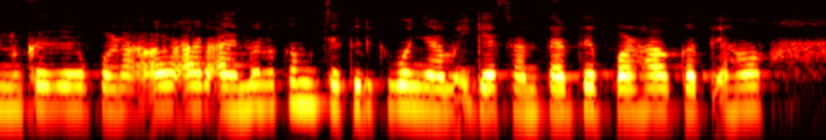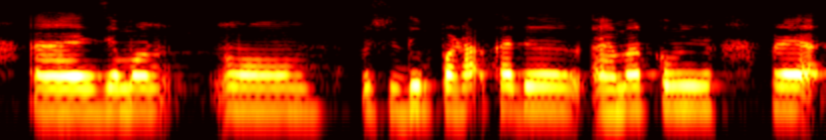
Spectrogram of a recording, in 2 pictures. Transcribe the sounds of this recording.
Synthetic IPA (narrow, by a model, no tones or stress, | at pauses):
nɔkapaɽ̤aʔaɾajmaɾakamt͡ʃəkɾikbɔɲamɛ̰ʔ̚ɡjaʔsant̪aɾt̪ɛpaɽ̤awkat̪ɛ̰ʔɦɔ̃ | d͡ʒɛmɔn | ɔ̃ | sud̪impaɽ̤a̰ʔkad̪ɔajmaɾkɔmmanɛ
